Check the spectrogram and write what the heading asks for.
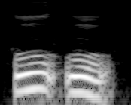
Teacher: होठ क्या हो रहा है, गोल हो जाते हैं ऊ बोलते समय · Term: ओष्ठ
